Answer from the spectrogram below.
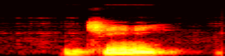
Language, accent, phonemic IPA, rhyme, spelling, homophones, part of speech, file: English, Southern England, /ˈd͡ʒiːni/, -iːni, Genie, genie / Jeannie, proper noun, LL-Q1860 (eng)-Genie.wav
- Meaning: 1. A male given name, diminutive of Eugene and pet form of Gene 2. A female given name, diminutive of Eugenie and Eugenia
